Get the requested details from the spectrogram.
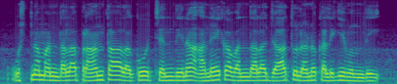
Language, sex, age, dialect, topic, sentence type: Telugu, male, 25-30, Central/Coastal, agriculture, statement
